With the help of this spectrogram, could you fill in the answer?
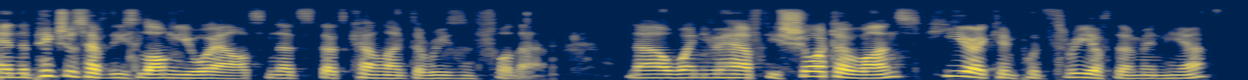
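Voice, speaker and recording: In a German accent, a man talks at a fairly quick pace with fairly high pitch and ordinary pitch variation, recorded with a dry, close sound and no echo. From Germany. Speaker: software demo presenter. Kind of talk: tutorial. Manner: halting, repeats words.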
